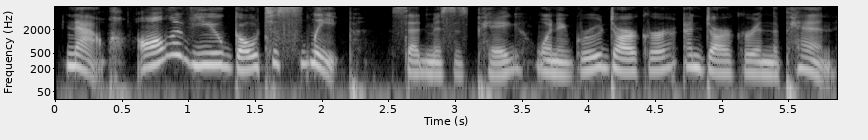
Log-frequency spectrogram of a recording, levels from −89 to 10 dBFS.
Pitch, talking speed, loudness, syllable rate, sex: 200 Hz, 195 wpm, -19 LUFS, 4.2 syllables/s, female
